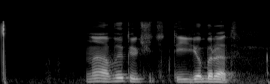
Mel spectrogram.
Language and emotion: Russian, angry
